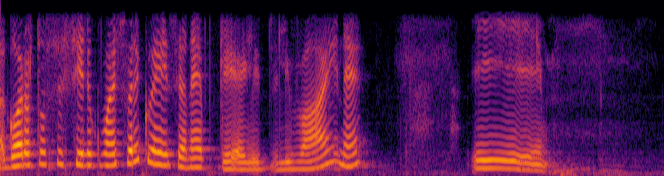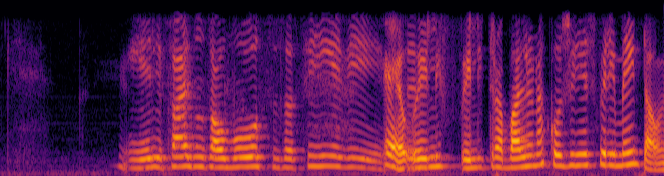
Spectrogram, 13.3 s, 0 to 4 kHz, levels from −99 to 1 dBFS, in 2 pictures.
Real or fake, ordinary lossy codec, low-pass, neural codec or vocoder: real; none; 3.6 kHz; none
